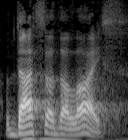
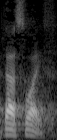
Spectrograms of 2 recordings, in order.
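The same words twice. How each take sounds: First: Put-on mother's slow, heavy Italian-accented English. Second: Said in the usual way. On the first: Preacher quoting his dear Italian mother, heavy Italian accent. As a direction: lightly imitate a mother's Italian accent, drawn out slowly. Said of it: "in her heavy Italian accent in English". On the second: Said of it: "I'll translate that".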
